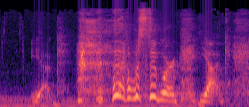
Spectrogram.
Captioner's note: laughing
